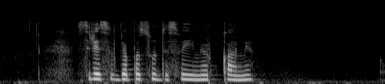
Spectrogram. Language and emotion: Russian, neutral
